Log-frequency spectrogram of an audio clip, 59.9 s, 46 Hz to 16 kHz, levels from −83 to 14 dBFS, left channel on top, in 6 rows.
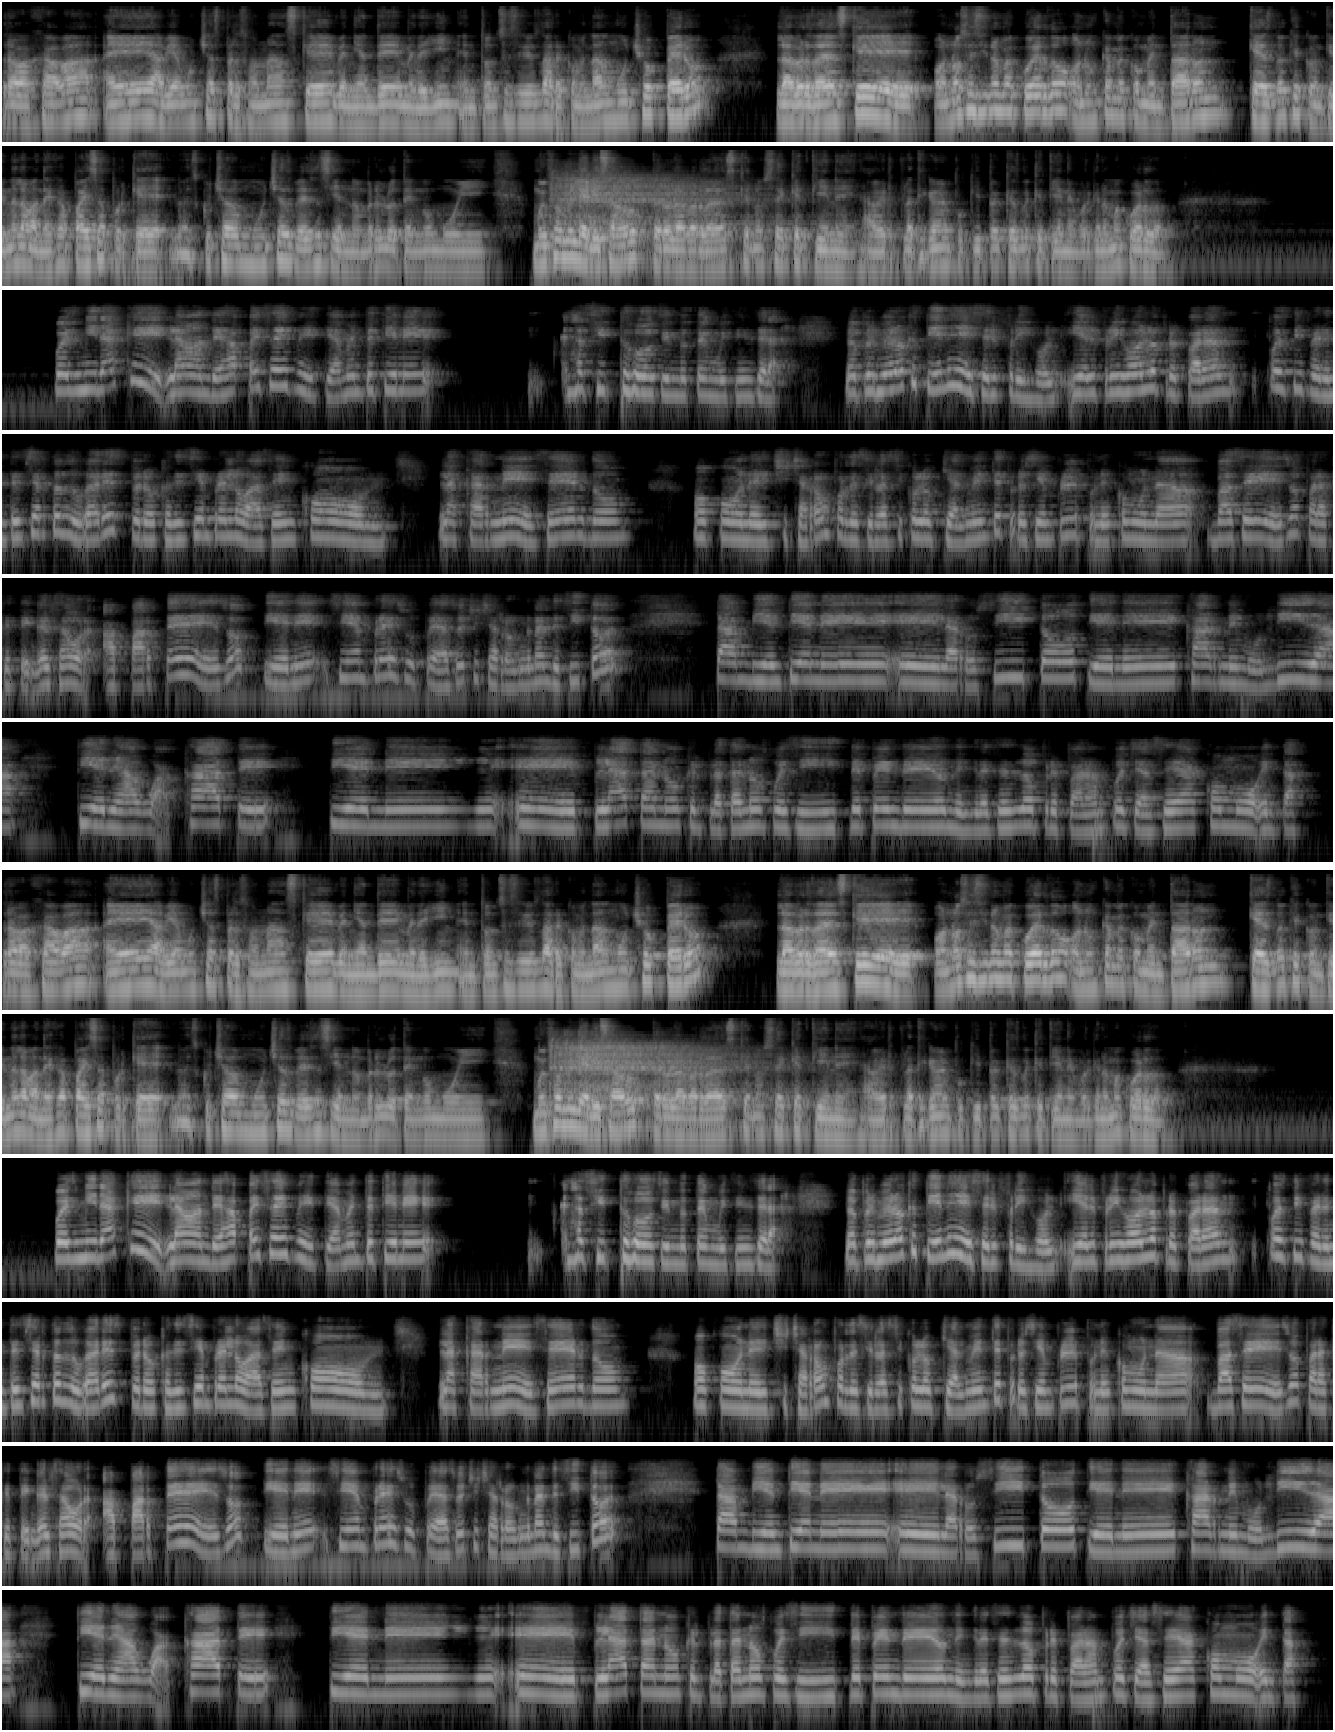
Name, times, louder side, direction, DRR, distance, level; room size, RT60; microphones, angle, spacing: voice 1, 0.0-5.3 5.8-18.7, equal, ahead, 2 dB, 1.1 m, -24 dB
sound 1, 14.0-19.1, right 5 dB, 70° right, 1.2 m, -35 dB
voice 2, 20.4-23.2 23.9-52.1 52.4-59.6, right 6 dB, 45° right, 12 dB, 0.4 m, -29 dB
7.4 x 5.0 x 5.1 m, 0.36 s
head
